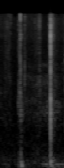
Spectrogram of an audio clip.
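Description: Two quick, soft riffles of Magic cards being pile shuffled, close by and spaced about half a second apart, with no talking.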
